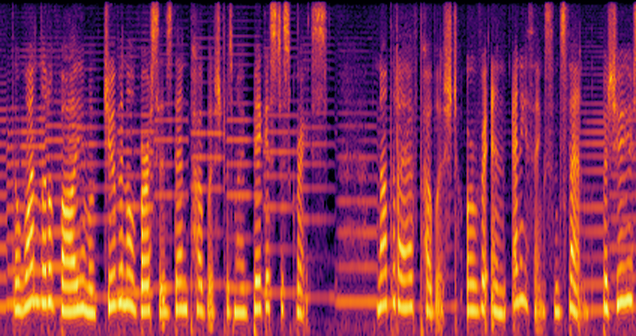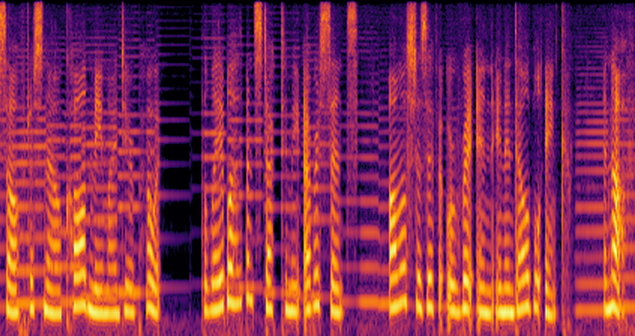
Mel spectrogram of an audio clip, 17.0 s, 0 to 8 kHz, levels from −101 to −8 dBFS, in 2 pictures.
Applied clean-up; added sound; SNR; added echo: neural mask model RNNoise.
